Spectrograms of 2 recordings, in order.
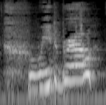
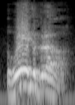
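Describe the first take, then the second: First: The name begins with an audible H sound. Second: The name begins with no H sound. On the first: The speaker calls it wrong. "You don't pronounce the H" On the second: The speaker calls it right. "that's better"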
